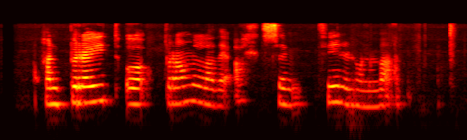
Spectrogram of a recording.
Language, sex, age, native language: Icelandic, female, 12, Icelandic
